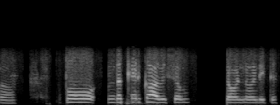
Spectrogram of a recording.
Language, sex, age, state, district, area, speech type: Malayalam, female, 18-30, Kerala, Kasaragod, rural, conversation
